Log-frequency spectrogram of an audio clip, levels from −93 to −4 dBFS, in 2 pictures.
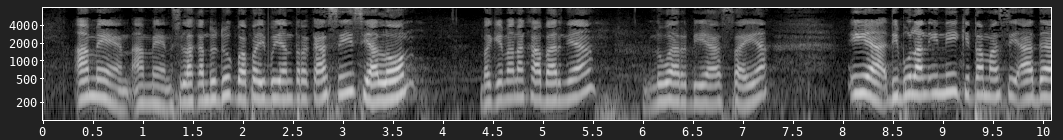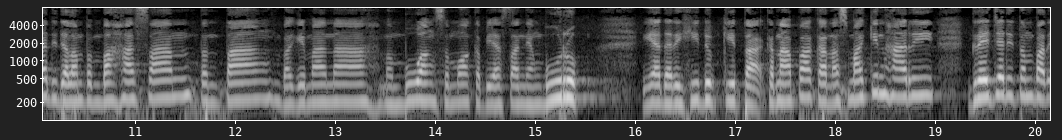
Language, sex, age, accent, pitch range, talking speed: English, female, 40-59, Indonesian, 200-245 Hz, 125 wpm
